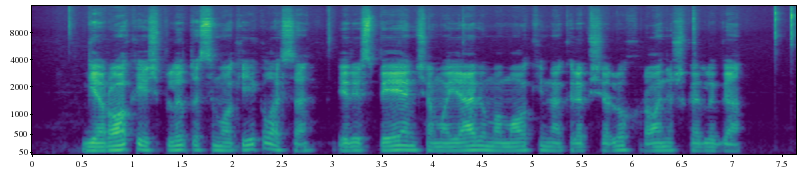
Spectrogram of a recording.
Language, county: Lithuanian, Kaunas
